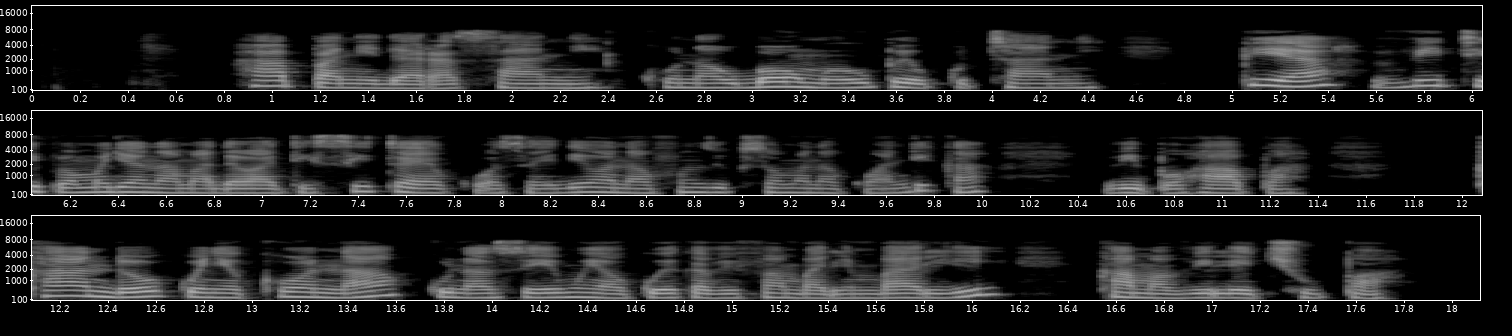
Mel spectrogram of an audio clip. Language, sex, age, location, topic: Swahili, female, 18-24, Kisumu, education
